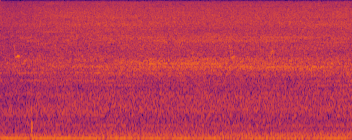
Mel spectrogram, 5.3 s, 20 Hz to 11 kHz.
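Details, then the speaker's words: 1976 Chevrolet Corvette, numbers-matching rebuilt 350 V8 with more performance, Borg-Warner 4-speed; deep, steady V8 burble with an even low rumble and no ticks or knocks. Normal, smooth idle. "Turnkey, smooth, sounds great. I'm going to fire it up now."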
